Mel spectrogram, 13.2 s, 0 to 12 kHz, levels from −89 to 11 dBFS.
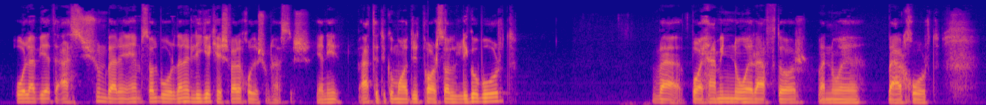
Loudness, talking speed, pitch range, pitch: -18 LUFS, 105 wpm, 95-110 Hz, 105 Hz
